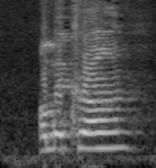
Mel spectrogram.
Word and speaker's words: omicron: You just pronounce it like an O in English.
